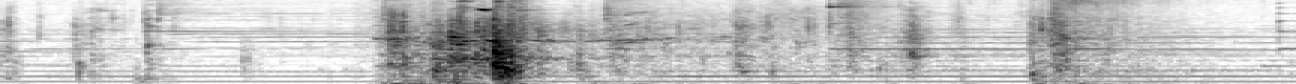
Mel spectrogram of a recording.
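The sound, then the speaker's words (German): A heavy trapdoor locked with a thick padlock is forced open, giving dull thuds and scraping knocks. Two louder bangs stand out among a few lighter taps, all over a steady low hum. “Und darunter befand sich tatsächlich eine mit einem dicken Vorhängeschloss verschlossene Klappe. Es kostete den dritten Detektiv alle Kraft, sie zu öffnen.”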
